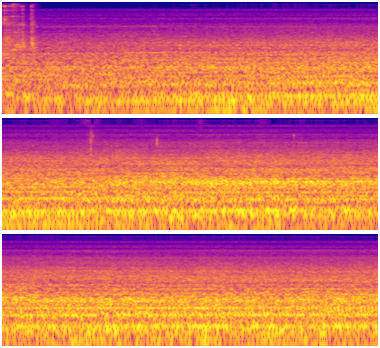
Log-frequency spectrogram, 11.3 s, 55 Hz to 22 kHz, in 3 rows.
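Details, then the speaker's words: 1955 Willys Jeep CJ-5 heater blower after adding a ballast resistor to stop the switch overheating: steady airy rush swelling as the fan steps from low back to high, even and rattle-free; blower runs fine. "And it's still actually spinning pretty quickly and pushing a lot of air, but it sounds so much better."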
